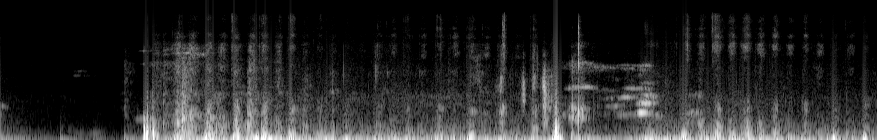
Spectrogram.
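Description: Hands massaging damp hair and scalp close to the microphone: dense rubbing and crackling with irregular soft thumps, starting suddenly about a second and a half in.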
